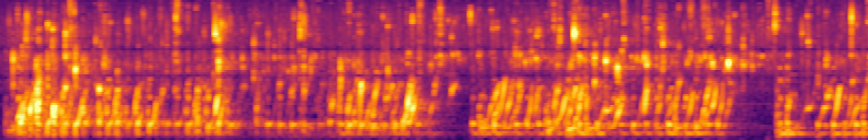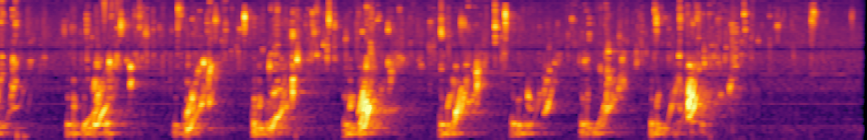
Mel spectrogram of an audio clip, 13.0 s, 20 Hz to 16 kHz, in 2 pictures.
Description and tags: Water Bubbles 03
bubbles, splashing, straw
